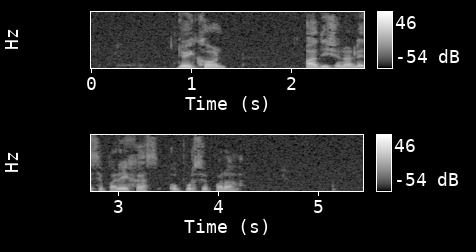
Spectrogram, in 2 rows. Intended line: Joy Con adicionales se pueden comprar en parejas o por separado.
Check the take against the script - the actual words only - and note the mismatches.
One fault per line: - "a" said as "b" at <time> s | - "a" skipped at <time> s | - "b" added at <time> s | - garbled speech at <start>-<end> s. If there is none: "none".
- "pueden comprar en" skipped at 2.9 s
